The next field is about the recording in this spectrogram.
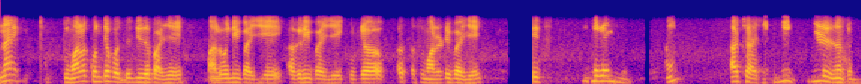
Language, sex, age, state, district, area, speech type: Marathi, male, 45-60, Maharashtra, Thane, rural, conversation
